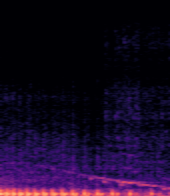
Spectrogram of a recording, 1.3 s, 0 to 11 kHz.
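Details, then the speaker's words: Honda EU3000is inverter generator, pull-started, that runs only on choke: with the choke pushed in it pulses quickly and evenly, then the beats weaken and the pitch sinks as it dies; too much air is blamed, and a dirty carburetor is suspected. "And it should stay running, but obviously it's not running. So we're gonna fix that in today's video."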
